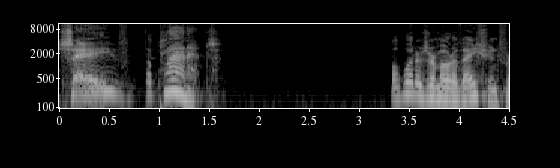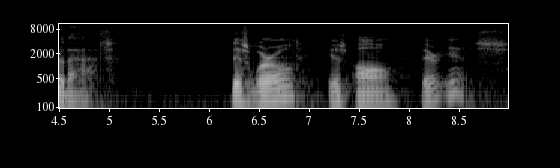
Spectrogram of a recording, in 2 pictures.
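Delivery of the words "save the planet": high, slow, mild mock yell and scream. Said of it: "will yell and scream".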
